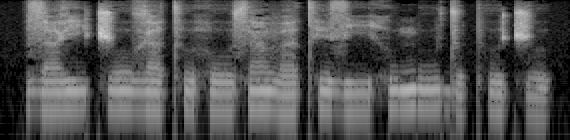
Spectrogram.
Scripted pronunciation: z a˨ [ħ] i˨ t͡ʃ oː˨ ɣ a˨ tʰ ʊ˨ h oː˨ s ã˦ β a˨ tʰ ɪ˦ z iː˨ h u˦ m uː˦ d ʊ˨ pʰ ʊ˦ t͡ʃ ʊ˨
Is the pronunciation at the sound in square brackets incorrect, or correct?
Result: incorrect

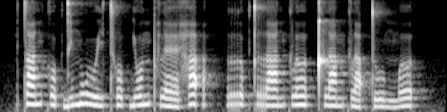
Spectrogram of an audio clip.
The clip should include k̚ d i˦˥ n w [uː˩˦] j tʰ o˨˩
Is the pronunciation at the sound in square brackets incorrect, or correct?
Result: incorrect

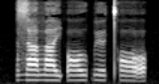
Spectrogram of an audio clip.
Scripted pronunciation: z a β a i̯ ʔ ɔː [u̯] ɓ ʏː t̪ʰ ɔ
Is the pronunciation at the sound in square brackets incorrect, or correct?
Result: correct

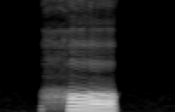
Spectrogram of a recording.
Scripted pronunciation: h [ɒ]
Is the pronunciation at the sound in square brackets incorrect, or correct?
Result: correct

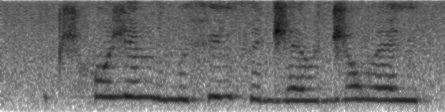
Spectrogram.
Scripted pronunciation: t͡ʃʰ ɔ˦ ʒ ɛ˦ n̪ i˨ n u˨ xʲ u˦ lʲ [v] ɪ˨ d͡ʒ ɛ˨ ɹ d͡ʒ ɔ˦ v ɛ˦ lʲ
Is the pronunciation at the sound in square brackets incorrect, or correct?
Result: incorrect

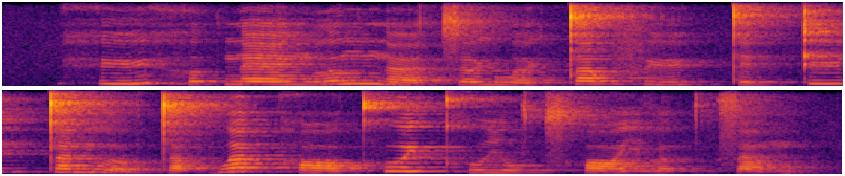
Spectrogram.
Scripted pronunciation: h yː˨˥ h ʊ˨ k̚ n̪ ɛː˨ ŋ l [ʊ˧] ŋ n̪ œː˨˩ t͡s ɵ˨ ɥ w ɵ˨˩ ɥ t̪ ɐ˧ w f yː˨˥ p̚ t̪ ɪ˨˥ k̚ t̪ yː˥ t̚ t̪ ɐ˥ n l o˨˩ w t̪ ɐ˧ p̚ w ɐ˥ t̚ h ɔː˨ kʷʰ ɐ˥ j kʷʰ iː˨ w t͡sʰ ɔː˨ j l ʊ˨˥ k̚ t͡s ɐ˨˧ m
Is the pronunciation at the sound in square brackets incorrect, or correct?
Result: correct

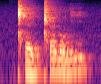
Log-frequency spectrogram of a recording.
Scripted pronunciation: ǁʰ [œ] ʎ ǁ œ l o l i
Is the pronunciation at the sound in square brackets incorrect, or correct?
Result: incorrect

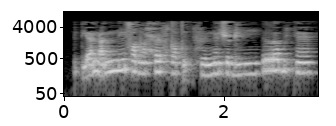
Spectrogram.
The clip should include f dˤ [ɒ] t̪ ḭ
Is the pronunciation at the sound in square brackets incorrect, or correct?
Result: incorrect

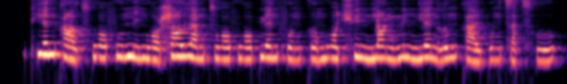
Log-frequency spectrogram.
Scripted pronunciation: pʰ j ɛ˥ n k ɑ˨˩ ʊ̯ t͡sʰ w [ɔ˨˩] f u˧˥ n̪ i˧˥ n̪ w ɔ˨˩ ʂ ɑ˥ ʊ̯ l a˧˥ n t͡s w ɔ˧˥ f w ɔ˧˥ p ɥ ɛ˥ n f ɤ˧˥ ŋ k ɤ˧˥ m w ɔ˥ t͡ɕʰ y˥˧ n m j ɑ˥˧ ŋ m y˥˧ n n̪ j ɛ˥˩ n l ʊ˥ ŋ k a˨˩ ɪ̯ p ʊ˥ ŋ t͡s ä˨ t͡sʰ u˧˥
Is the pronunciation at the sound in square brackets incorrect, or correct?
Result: incorrect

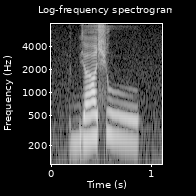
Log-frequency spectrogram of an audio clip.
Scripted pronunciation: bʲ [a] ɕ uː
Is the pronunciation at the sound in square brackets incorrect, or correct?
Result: correct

